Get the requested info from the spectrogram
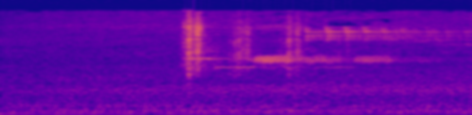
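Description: Outdoor field ambience: a steady low rumble of wind and open air, with a short bird call of a few high chirps about a second in.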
